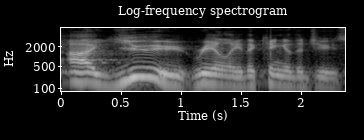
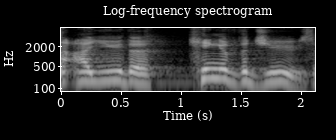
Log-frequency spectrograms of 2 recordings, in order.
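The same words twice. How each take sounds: First: Doubting lean on "you", the rest said evenly; stress on you. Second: Said in the usual way. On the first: Shown as a demonstration. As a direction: press the word "you" as if you can hardly believe it. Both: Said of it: "And the emphasis there is on the word "you".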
